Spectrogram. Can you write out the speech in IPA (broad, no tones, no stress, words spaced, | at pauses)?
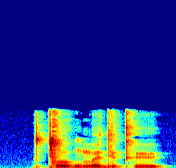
ǀoɡ mɵdʉkʰʉ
